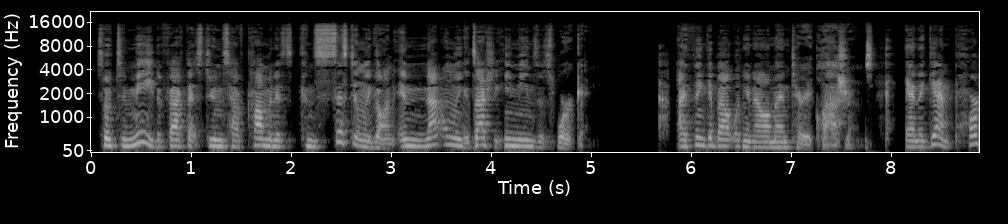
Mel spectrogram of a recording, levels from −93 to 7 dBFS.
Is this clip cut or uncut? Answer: cut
